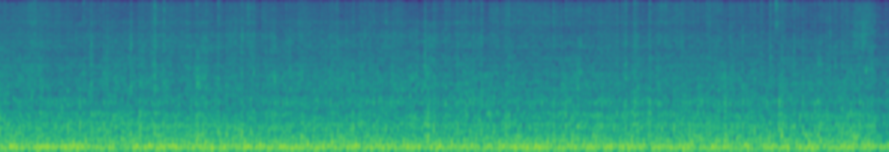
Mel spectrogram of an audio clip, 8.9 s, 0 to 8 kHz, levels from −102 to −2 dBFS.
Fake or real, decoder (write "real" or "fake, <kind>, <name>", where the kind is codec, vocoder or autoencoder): fake, codec, DAC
